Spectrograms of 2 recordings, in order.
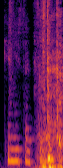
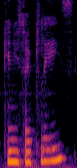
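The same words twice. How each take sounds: First: Louder, insistent repeat of the request; louder prompting. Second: Said in the usual way. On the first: Real, not acted. Owner insisting the dog say please, louder. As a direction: push the question louder the second time.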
